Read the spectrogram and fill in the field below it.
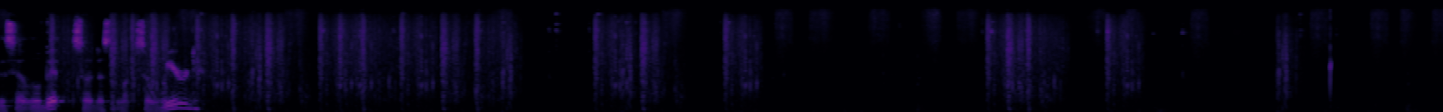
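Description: Dirt crumbles in short bursts as blocks are dug out.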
